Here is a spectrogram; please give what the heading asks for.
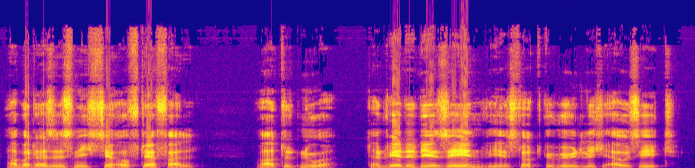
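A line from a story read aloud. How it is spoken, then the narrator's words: Calling out. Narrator (German): rief Akka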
